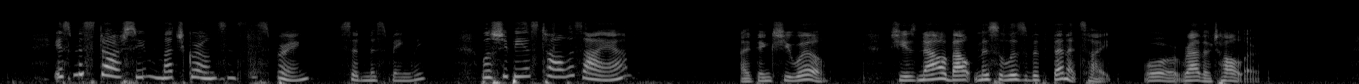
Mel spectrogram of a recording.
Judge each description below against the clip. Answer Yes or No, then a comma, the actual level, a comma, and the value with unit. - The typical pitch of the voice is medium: No, high, 225 Hz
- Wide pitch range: Yes, wide, 8.5 semitones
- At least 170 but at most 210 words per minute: No, average, 150 wpm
